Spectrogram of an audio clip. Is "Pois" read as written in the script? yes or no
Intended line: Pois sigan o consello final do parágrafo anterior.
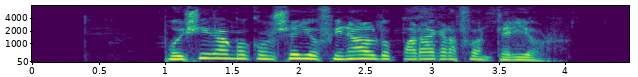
yes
